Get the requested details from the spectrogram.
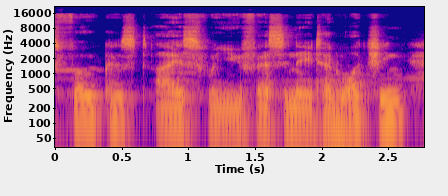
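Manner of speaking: ordinary talk, nothing marked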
